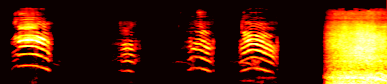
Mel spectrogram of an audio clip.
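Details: Kampung kitten, discarded by its owner and hand-reared with a milk bottle on day six, makes four short high mews about a second apart, ending in a burst of rustling handling noise.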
